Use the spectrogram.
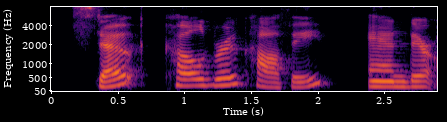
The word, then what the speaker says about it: Stok: have tried them all this is STO and it's St okay and there's the long vowel symbol over the O which tells you it's pronounced Stoke Stoke cold brew coffee and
